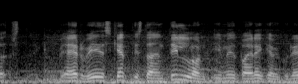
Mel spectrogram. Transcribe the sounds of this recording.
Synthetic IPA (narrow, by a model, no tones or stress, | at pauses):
ɛɾvɪðscɛm̥t̪ɪst̪aːðɪnt̪ɪlːɔnimɪðpaðɾeːjcavɪkʏɾe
